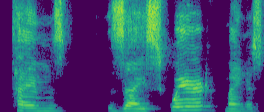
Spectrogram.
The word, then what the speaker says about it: xi: So for n equals 0, we're going to write them in terms of this variable we're going to call xi, pronounced, I think, like this, xi.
